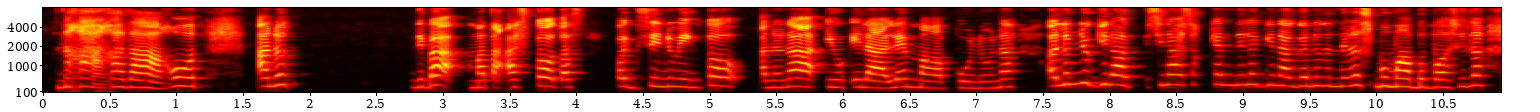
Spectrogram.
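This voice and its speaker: Bright, high-voiced woman streaming. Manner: chatty, mixes English and Tagalog, calls viewers "mahal"; animated storyteller, greets viewers mid-sentence. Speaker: live-stream host. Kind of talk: casual live-stream chat.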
